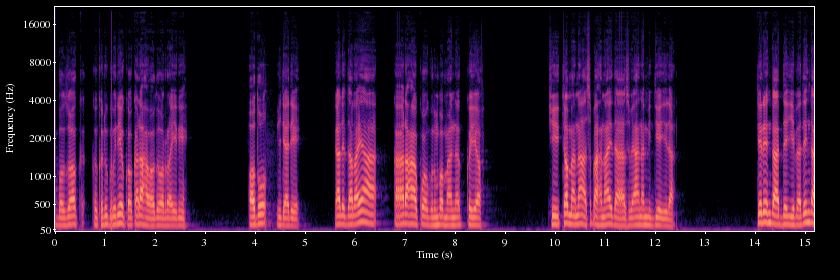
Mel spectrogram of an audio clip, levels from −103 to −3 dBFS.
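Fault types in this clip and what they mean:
Repeated buffer: at 1.12, 6.84 and 11.28 s, late audio made the device replay a 40 ms piece once, then twice, giving hard-joined stutters.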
